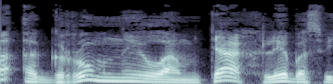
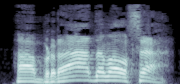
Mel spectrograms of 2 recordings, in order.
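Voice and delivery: a savage mock shout, higher; fierce shout; 5 semitones higher than usual. A narrator's reading. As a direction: bark it out with fury. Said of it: "зверски закричала она опять".

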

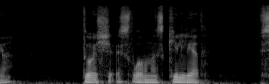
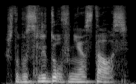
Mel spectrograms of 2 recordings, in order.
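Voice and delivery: louder, tense menacing hiss; hissed threat; 4 semitones higher, 6 dB louder than usual. A narrator's reading. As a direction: spit out the threat at the cheerleader. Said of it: "прошипел он".

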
